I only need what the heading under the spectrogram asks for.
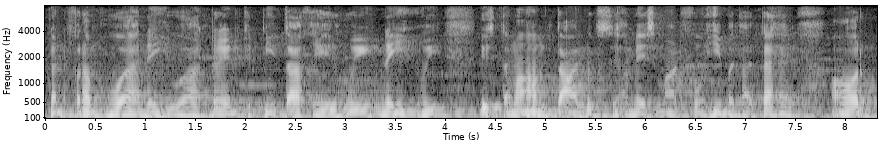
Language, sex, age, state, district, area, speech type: Urdu, male, 60+, Uttar Pradesh, Lucknow, rural, spontaneous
